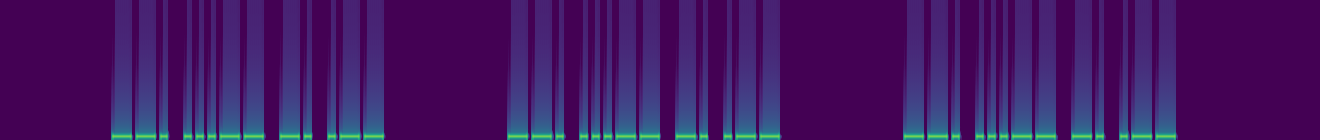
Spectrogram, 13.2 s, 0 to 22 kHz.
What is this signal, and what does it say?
Morse code, heard as a keyed tone, about 21 wpm, 700 Hz. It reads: G3NW G3NW G3NW
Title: DXCC-100 Call Signs - 4 Characters - Repeated 3x - 20wpm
